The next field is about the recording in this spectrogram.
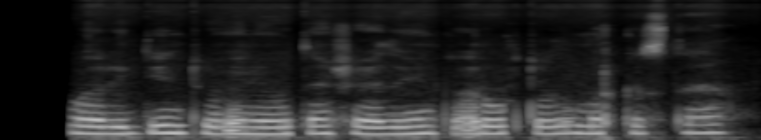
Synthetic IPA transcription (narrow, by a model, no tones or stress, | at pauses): waːlɪd̪iːnt̪ʰʊɪnɛjwɐt̪ʰaːnʃaðɛjɪŋkʰɐɐ̰ɾuːrt̪ʰɔːðɐmɐrkʰɐst̪ʰɐ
